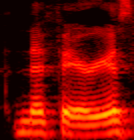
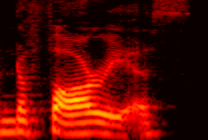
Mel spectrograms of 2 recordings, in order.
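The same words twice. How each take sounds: First: The word is pronounced in the usual way. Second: The word is pronounced in an unusual, odd way.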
